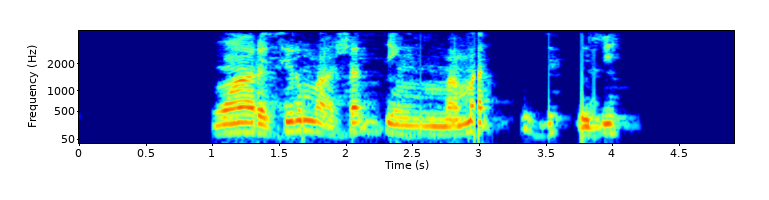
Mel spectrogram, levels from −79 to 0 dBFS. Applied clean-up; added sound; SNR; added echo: none; none; none; none.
